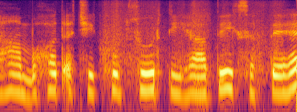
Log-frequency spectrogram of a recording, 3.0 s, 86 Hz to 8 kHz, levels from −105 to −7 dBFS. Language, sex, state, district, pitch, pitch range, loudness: Hindi, female, Chhattisgarh, Raipur, 195 Hz, 185-210 Hz, -16 LUFS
